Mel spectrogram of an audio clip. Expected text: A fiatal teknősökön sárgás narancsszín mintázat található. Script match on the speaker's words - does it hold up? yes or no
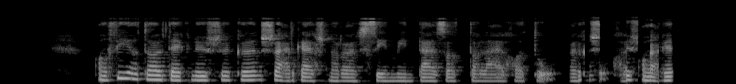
no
